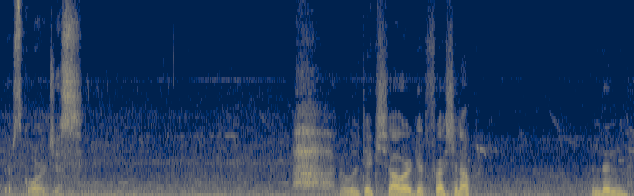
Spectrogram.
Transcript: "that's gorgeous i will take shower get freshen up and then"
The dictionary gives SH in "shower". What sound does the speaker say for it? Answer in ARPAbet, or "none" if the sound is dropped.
SH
